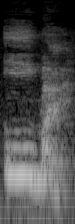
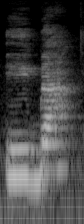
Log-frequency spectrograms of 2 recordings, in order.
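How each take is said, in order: First: The second syllable is pitched lower than the first. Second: The second syllable is pitched higher than the first. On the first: It means a palm-wine tapping instrument. "the instrument that you use to tap and wine is Igba, redo" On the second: It means calabash. "Calabash, Igba, re, mi"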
